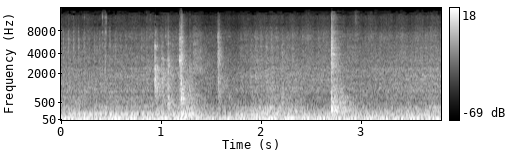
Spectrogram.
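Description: A car door latch clicks open.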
